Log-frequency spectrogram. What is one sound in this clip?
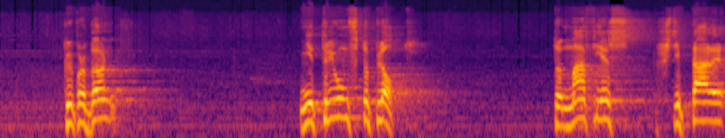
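An elderly man speaks forcefully into a microphone in short bursts, with pauses between them, in a room with some echo.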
